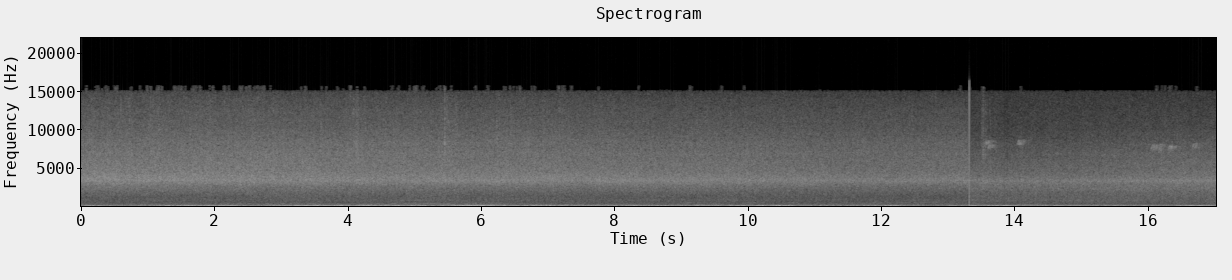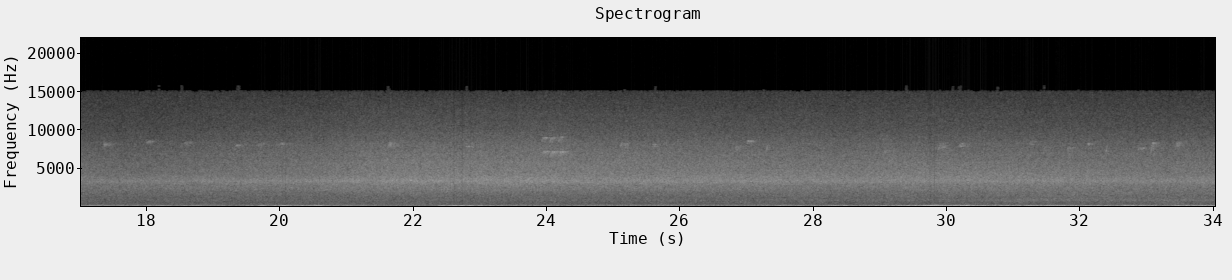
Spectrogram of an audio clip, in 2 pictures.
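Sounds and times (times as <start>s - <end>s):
outdoor hiss: 0.0s - 34.0s
wind buffeting microphone: 0.0s - 34.0s.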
